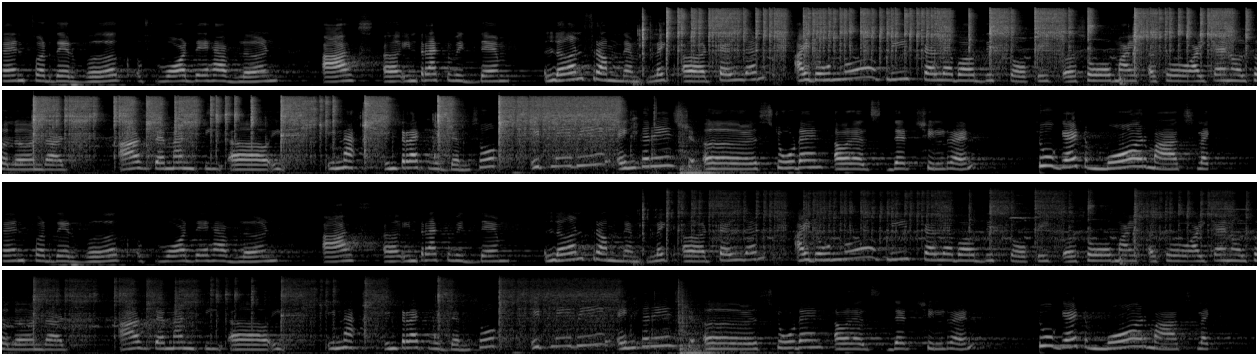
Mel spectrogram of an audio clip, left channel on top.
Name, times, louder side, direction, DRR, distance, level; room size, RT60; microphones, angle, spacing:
voice 1, 0.0-2.8 3.2-5.1 5.4-7.6 7.9-13.2 13.7-15.4 15.8-16.1 16.4-22.3 22.9-24.6, left 4 dB, 35° left, 12 dB, 0.5 m, -37 dB
sound 1, 6.3-17.2 17.5-19.1, left 16 dB, 80° left, 0.5 m, -33 dB
sound 2, 7.1-14.4, right 1 dB, ahead, 1.0 m, -57 dB
sound 3, 10.1-20.9, equal, 55° right, 2.0 m, -55 dB
22.5 x 21.5 x 8.9 m, 2.2 s
head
